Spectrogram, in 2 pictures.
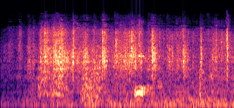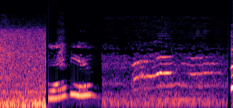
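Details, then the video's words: Kitten crying: after loud noisy chatter, two short wavering meows come, then a longer, steadier meow with clear overtones. A person speaks nearby. "kitten meowing crying"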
